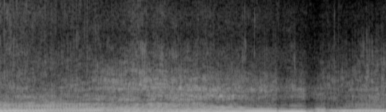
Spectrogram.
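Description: Gravel sprays from a car's spinning tyres.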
